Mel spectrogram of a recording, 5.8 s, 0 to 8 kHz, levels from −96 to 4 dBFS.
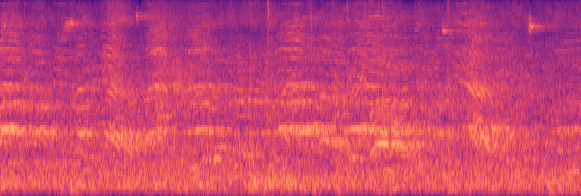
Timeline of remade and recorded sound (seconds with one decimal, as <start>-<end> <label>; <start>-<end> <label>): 0.0-1.5 recorded; 1.5-2.1 remade; 2.1-5.8 recorded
